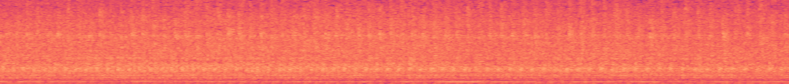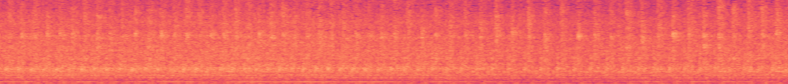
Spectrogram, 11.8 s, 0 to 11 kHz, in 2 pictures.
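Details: Honda S600 engine at idle: a steady idle with a slightly lumpy, uneven exhaust pulse. The owner says the carbs work but need synchronising. Coolant is leaking from the water pump and the cylinder liner base.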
